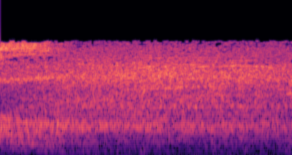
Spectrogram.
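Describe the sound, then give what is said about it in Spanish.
A big stadium crowd, divided between applause and whistles as coach José Mourinho is announced, roars in a steady, loud wash of noise, with applause and whistles mixed into the dense, unbroken din for the whole stretch. “Hoy hay más palmas que pitos, pero sigue el público dividido, ¿eh?”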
